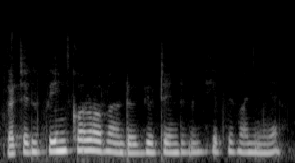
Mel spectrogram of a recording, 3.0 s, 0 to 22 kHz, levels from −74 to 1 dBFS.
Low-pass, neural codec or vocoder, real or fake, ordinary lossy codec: 10.8 kHz; codec, 16 kHz in and 24 kHz out, 0.8 kbps, FocalCodec, streaming, 65536 codes; fake; none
